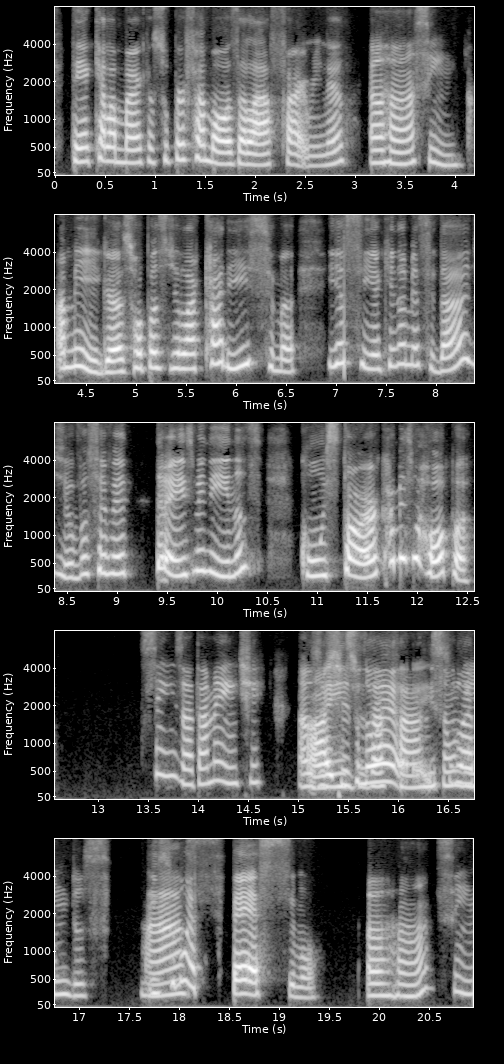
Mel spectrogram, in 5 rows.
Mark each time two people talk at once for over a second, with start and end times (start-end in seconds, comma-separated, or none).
15.1-16.8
